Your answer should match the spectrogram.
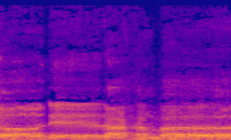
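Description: A man's voice chanting an unaccompanied devotional naat in drawn-out, melismatic notes, over a steady low hum.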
